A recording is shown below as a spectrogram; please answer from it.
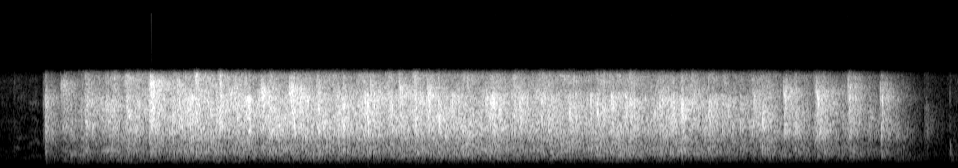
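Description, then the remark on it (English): A crowd breaks into sustained applause, many hands clapping in a dense, steady wash that holds strong for several seconds before tapering off. “I got a feeling they want to applaud.”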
